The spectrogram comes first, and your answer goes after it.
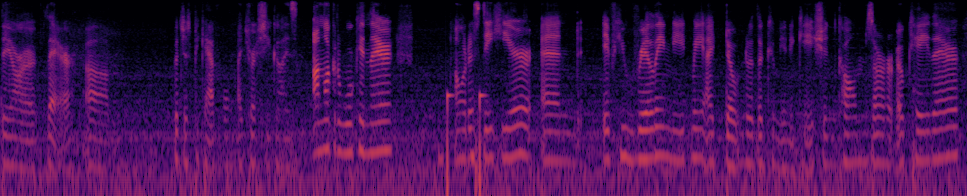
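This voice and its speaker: A woman's voice: fairly low pitch, normal speed. A woman in her twenties chatting casually and giving informal instructions as a roleplay group leader, often self-deprecating. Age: 20s. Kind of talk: casual improvised roleplay chat. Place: online virtual-reality voice chat. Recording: clearly noisy online voice chat.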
